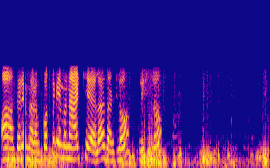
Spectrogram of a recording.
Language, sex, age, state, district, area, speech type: Telugu, female, 60+, Andhra Pradesh, Chittoor, rural, conversation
